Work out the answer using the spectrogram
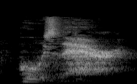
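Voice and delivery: gruff but soft hushed whisper. The game master voices an unseen speaker in a fountain, in a gruff but soft whisper. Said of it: "a gruff but soft whisper".

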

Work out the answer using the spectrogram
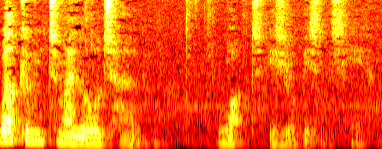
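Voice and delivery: rich, full-bodied, gracious and welcoming voice. Voicing an elven woman who greets visitors: rich voice. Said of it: "in a rich voice says".

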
